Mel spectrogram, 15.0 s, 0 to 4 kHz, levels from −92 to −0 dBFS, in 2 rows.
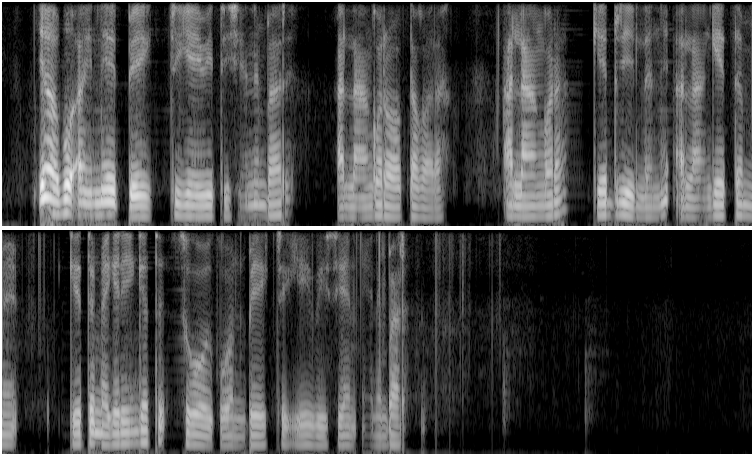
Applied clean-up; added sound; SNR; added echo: neural separator model SepFormer WHAM!.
